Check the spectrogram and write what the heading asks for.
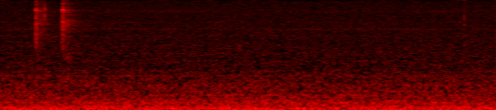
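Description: Near silence with two faint clicks in quick succession about a quarter second in: a computer mouse button being clicked.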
